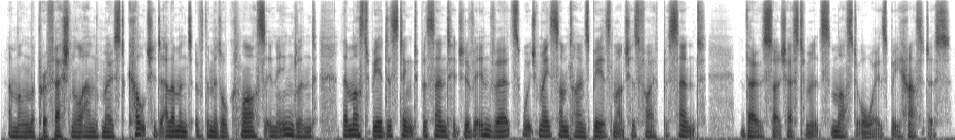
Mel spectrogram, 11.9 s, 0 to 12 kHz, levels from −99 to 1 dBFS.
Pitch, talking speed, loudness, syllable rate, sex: 105 Hz, 190 wpm, -21 LUFS, 5.7 syllables/s, male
